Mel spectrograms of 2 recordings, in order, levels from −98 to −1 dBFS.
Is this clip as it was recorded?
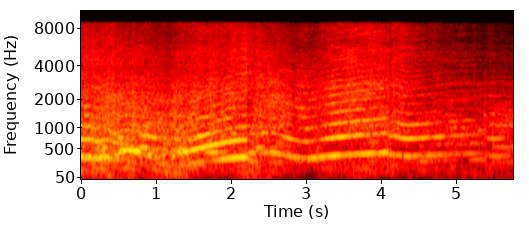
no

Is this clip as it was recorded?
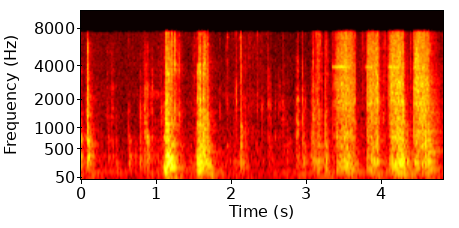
yes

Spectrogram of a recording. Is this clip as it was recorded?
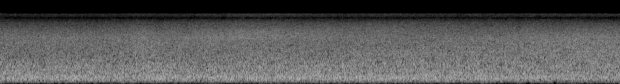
yes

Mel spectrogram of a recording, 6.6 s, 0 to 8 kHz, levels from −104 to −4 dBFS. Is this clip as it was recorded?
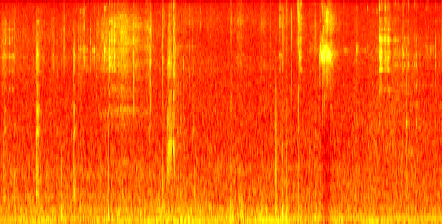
yes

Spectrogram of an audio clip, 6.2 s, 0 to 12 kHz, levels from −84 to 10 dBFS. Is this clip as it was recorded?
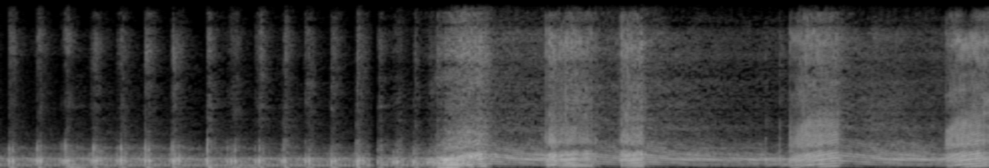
no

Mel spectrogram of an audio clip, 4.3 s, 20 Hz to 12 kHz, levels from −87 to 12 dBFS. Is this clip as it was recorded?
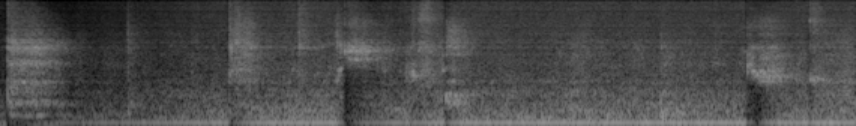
no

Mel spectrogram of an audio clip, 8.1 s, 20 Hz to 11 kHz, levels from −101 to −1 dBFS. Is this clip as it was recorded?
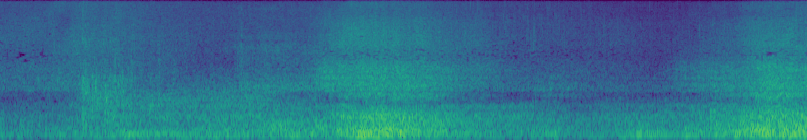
yes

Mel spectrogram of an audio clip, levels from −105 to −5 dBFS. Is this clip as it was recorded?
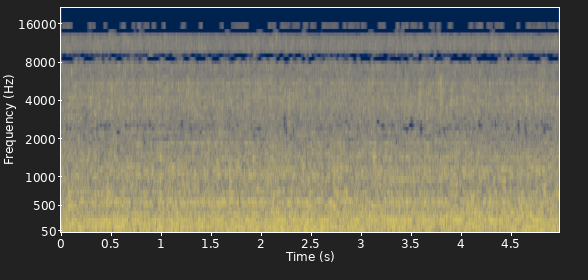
yes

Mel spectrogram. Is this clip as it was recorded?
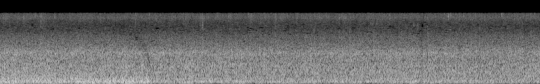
yes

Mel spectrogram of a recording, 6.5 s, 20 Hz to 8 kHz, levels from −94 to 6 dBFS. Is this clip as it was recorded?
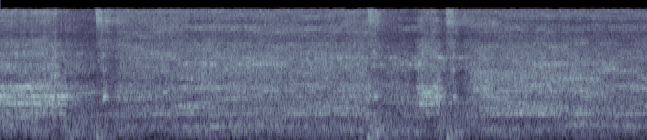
no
